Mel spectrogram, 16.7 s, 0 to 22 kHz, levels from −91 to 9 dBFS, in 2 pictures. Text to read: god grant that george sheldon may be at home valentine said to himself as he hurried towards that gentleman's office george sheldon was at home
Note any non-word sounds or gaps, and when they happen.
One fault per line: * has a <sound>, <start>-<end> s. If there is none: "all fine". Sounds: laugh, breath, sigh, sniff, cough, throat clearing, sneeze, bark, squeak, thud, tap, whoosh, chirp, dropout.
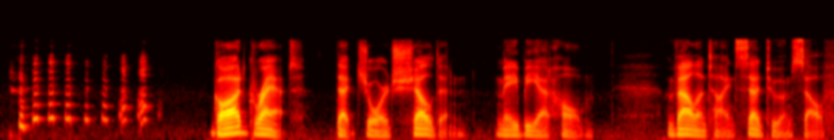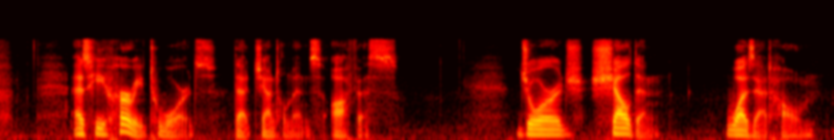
* has a laugh, 0.1-1.6 s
